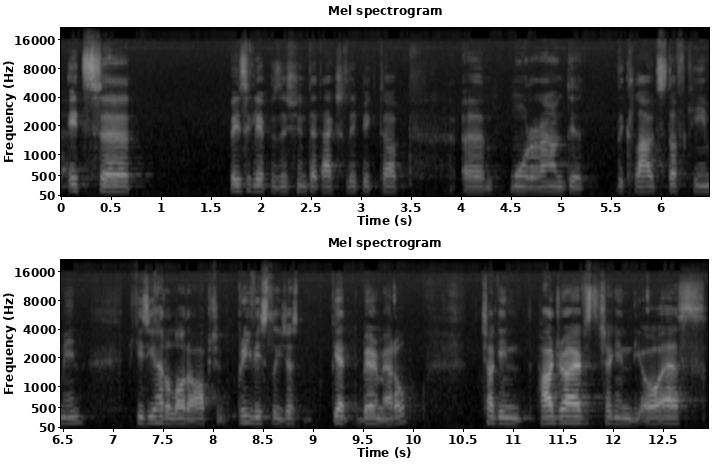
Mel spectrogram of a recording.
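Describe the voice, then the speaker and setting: Syrian-accented man presenting, medium pitch. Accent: Syrian Arabic. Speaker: workshop co-presenter, software engineer. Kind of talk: informal technical talk to an audience.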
